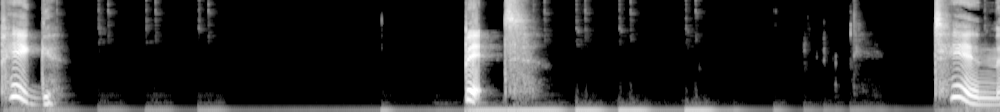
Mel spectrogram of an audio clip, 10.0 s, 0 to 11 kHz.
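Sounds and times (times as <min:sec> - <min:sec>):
faint clicks: 0:01.0 - 0:02.2.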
